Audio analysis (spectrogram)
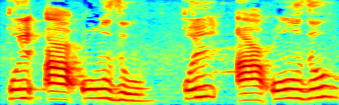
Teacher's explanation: قل، قل کو بالکل حلق سے قاف نکلے گا، قل، قل عین کا مخرج جو ہے وہ بھی حلق سے بالکل نکلے گا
